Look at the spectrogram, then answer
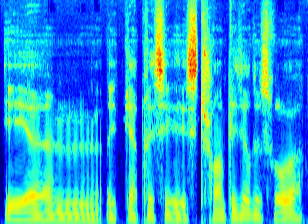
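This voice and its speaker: A middle-aged man from northern France answering interview questions, thoughtful and hesitant, with frequent filler pauses. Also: low voice, flat delivery, warm tone, smooth, dry recording, clean studio sound. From France, Hauts-de-France. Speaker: podcast guest, entrepreneur. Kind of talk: interview conversation.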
